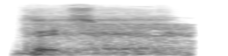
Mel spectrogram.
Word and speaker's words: Basinger: I don't know how you pronounce her name. Basinger.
